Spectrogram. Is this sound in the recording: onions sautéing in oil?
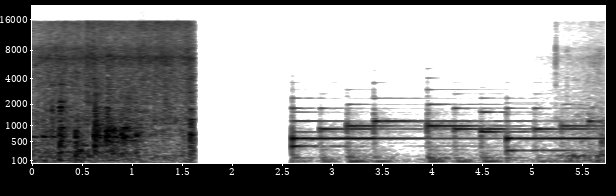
yes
